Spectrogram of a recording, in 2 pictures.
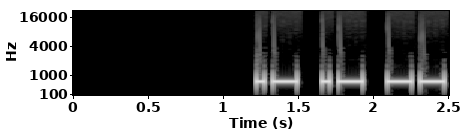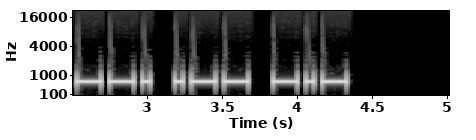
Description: Morse code, heard as a keyed tone, about 22 wpm, 700 Hz. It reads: AA9WK
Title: USA Call Signs - 5 Characters - Repeated 3x - 22wpm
